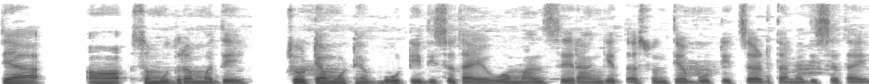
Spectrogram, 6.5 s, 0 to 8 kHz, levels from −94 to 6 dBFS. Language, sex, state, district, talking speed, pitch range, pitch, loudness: Marathi, male, Maharashtra, Sindhudurg, 155 wpm, 130-140 Hz, 135 Hz, -32 LUFS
